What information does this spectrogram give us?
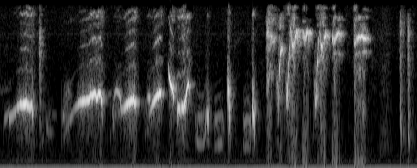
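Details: White-rumped shama delivering rich, low whistled phrases that rise and fall, followed by a quicker series of high, sharp chirps and buzzy notes.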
